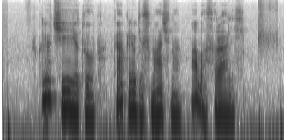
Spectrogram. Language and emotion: Russian, sad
